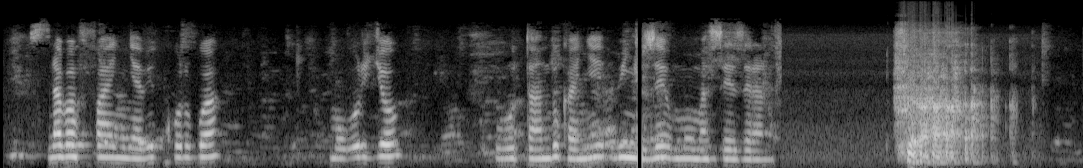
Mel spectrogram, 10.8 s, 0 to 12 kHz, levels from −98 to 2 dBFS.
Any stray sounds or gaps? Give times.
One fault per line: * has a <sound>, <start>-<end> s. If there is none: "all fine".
* has a dropout, 6.4-6.4 s
* has a laugh, 8.8-10.4 s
